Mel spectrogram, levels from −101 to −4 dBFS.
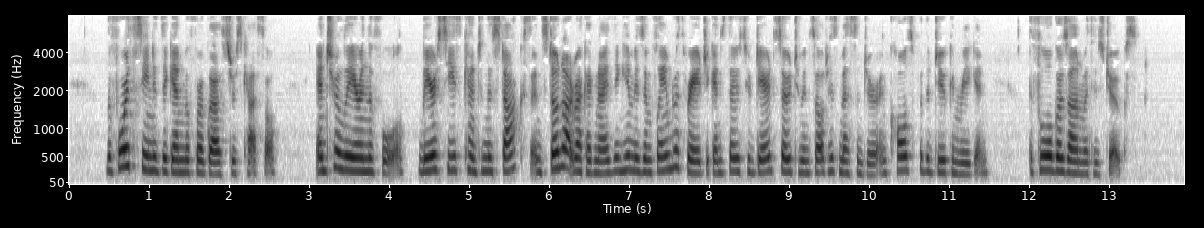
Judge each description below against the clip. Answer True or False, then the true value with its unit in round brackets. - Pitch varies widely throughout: False (2.8 semitones)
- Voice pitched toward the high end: True (235 Hz)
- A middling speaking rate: False (220 wpm)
